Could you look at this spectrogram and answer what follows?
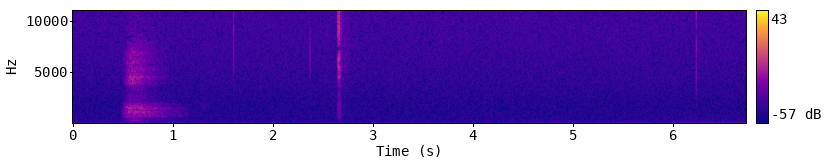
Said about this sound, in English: I'm just breathing. Just bear with me.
